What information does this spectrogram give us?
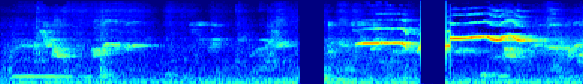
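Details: Oriental magpie-robin song: faint twitters at first, then a brief loud whistled phrase and a sharp click, followed by a ringing high warble, with a low buzzing hum throughout.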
